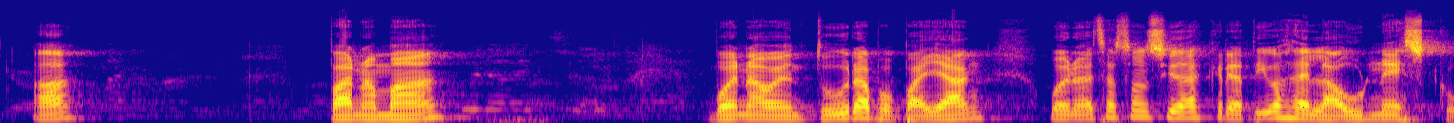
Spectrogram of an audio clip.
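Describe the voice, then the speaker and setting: With a Caribbean Spanish accent, a man speaks at a moderate pace and medium pitch, using ordinary pitch variation. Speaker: conference speaker on cultural policy. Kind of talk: lecture.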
